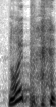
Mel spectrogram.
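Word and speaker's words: noyb: En met zijn stichting No Weep, hoe spreek je het uit, jongens? – Noip.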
